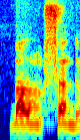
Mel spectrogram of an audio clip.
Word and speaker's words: Balançando: Actually, it's not like a C. It's like a cedille. Okay. So cedille pronounced like 2 S's, SS. Balançando, which means like grooving, moving.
